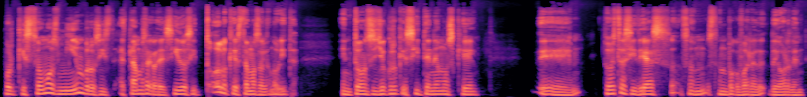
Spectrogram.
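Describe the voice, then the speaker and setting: A man who is a pastor talks through viewers' questions in a live show, earnest and emphatic, often breaking into easy laughter. His voice sits at an ordinary middle pitch. The sound is close and dry, with almost no room around it. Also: brisk, creaky, warm tone, husky, no room sound. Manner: earnest, laughs easily, stresses points emphatically. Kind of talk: live question-and-answer talk.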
